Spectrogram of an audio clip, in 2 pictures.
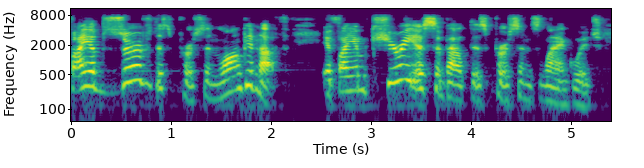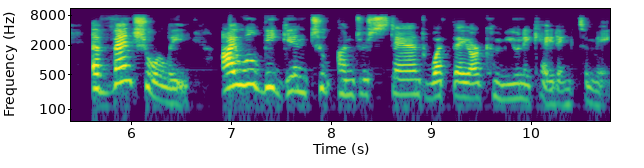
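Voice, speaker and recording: Her voice sits fairly high and carries vocal fry. This woman's pitch swings very widely. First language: not English. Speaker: psychotherapist and professor. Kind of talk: lecture Q&A. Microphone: voice cutting in and out.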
